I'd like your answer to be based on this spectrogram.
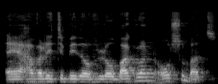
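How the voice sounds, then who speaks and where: A man's voice: medium pitch, fast, a little mellow. A young man from Spain casually introducing himself as a student. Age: young adult. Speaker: intern, student.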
